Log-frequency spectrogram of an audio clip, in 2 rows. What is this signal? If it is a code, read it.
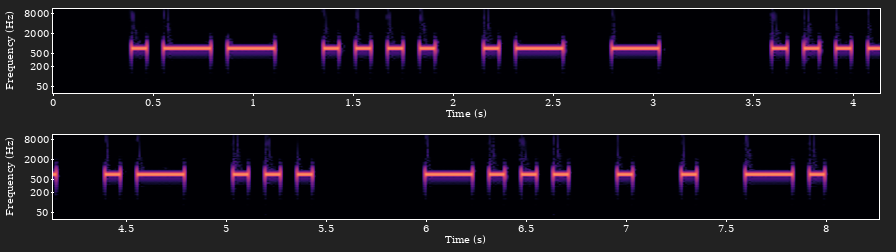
Morse code, heard as a keyed tone, about 15 wpm, 700 Hz. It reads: WHAT HAS BEEN
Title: Sentences from Top 1000 Words - Review Part 6 - 15wpm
